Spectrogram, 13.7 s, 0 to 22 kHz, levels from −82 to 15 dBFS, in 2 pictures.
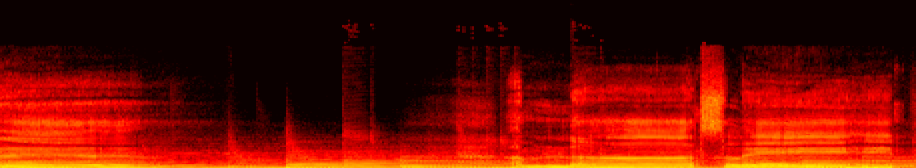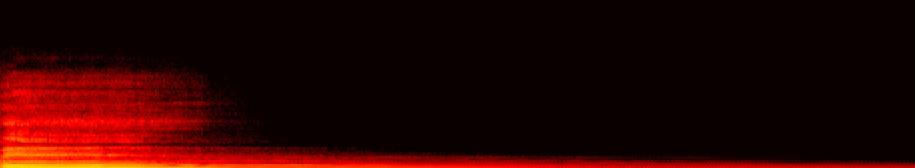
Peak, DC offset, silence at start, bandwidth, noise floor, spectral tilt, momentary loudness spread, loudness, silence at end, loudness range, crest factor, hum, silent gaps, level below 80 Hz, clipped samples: -2 dBFS; under 0.1%; 0 s; 13.5 kHz; -55 dBFS; -5.5 dB/octave; 14 LU; -17 LUFS; 3.8 s; 12 LU; 16 dB; none; none; -30 dBFS; under 0.1%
